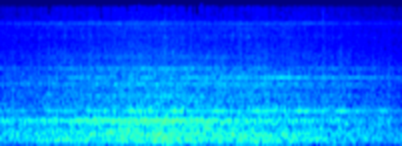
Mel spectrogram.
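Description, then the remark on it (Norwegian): A loud, steady roar of a Russian UN helicopter flying into Jongle state in South Sudan, a continuous dense engine and rotor drone with no voices over it. “Et russisk FN-helikopter tar oss inn til delstaten Jongle, til kjernen i den etniske uroen som har rystet Sør-Sudan siden landet ble verdens nyeste nasjon i fjor sommer.”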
